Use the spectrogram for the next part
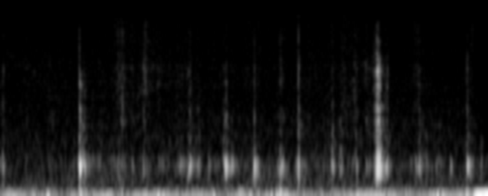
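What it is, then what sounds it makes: Empty plastic water bottle. Fingernails tap and scratch the ribbed, star-shaped bottom of an empty, hollow, clear plastic water bottle. Quick, dry, hollow ticks with a mid-pitched plastic ring are heard over a soft, continuous scratching texture, with the strongest taps near one second and just before four seconds.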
